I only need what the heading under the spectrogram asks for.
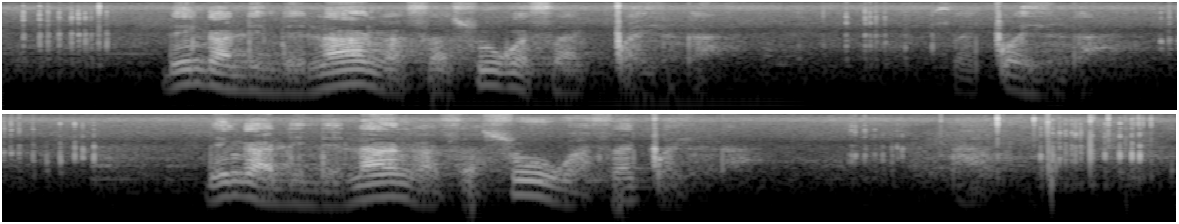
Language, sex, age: Xhosa, male, 23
